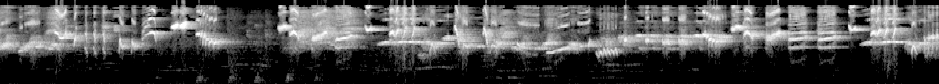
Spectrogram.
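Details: Daytime song of a caged orange-headed thrush (anis merah): long, energetic medley of squeaky whistles, harsh chattering and rapid trills, loud throughout with short breaks.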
